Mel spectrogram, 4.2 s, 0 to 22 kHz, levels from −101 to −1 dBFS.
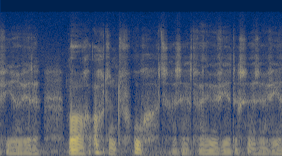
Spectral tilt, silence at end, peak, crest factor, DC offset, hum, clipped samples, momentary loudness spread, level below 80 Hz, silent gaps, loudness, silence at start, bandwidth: -5 dB/octave; 0 s; -12 dBFS; 24 dB; under 0.1%; none; under 0.1%; 12 LU; -48 dBFS; none; -35 LUFS; 0 s; 16 kHz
